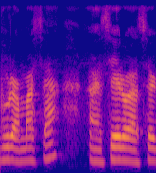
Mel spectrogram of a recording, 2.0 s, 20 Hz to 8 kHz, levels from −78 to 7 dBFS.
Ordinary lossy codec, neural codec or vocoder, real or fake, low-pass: none; none; real; 7.2 kHz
